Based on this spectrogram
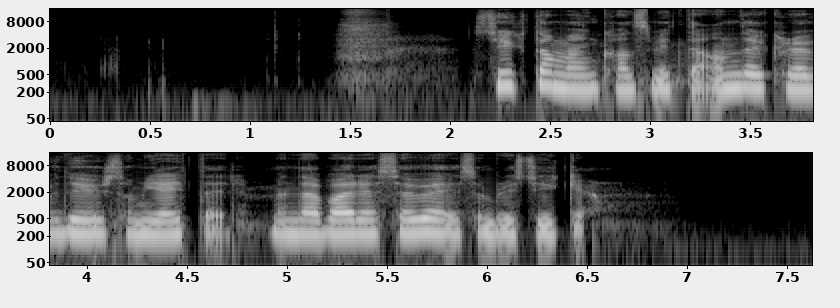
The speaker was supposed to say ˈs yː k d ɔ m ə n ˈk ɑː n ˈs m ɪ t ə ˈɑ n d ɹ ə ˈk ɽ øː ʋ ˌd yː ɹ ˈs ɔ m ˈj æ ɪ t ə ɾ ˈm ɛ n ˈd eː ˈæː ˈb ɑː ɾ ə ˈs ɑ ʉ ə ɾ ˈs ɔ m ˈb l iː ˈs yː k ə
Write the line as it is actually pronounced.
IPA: ˈs yː k d ɔ m ə n ˈk ɑː n ˈs m ɪ t ə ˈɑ n d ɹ ə ˈk ɽ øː ʋ ˌd yː ɹ ˈs ɔ m ˈj æ ɪ t ə ɾ ˈm ɛ n ˈd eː ˈæː ˈb ɑː ɾ ə ˈs ɑ ʉ ə ɹ ˈs ɔ m ˈb ɽ iː ˈs yː k ə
